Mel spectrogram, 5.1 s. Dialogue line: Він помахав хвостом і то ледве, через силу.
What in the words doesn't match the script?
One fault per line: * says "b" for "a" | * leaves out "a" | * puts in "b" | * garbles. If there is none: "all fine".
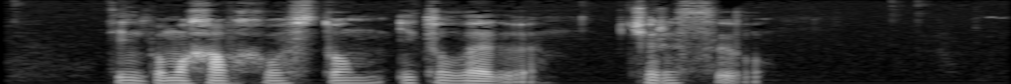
all fine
